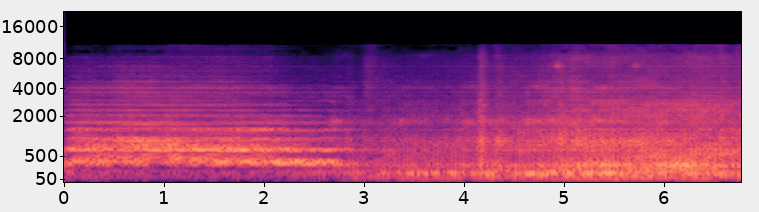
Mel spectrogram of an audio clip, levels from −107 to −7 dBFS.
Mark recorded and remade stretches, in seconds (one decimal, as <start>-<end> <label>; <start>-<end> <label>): 0.0-6.8 remade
